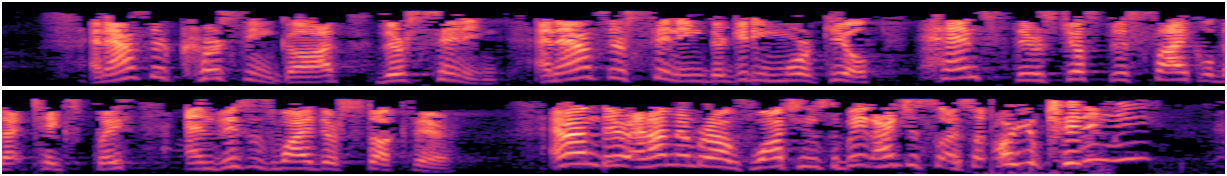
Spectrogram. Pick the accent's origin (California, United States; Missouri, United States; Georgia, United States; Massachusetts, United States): California, United States; Modesto; Well, I'm from Modesto, right?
